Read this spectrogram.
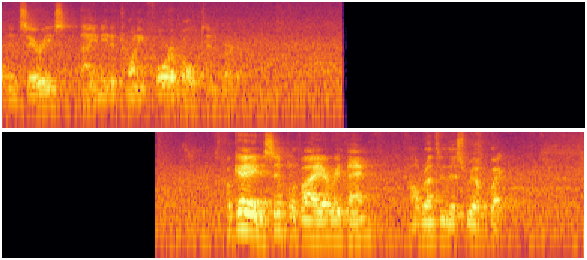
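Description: A middle-aged man talks calmly and explains, close by.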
